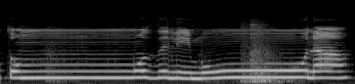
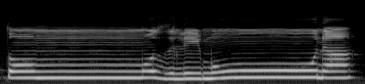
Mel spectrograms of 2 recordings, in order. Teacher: और जो गुन्ना है उसकी मिक़दार 1-2 सेकंड की होगी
